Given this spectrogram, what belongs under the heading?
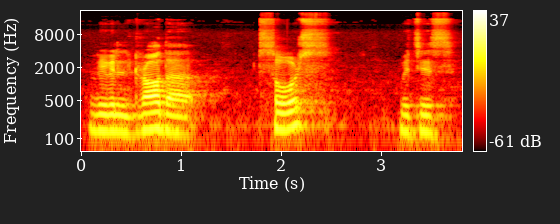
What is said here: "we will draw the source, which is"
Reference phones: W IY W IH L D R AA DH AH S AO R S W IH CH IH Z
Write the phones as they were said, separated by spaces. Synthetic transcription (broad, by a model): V IY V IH L D R AA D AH S AO R S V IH CH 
